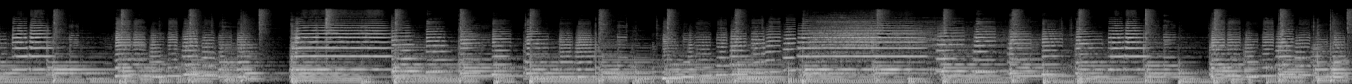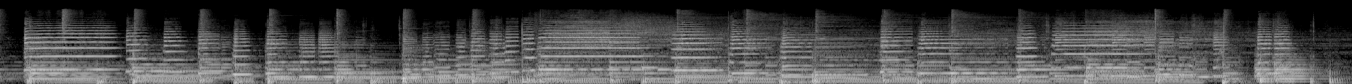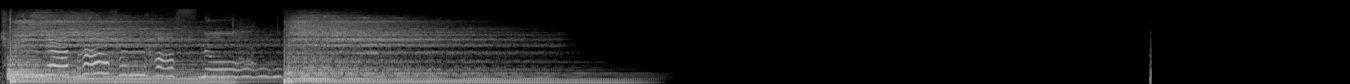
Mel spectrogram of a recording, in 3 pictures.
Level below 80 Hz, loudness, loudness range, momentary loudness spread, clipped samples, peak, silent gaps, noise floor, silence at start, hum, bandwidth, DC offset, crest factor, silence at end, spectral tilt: -38 dBFS; -18 LUFS; 6 LU; 9 LU; under 0.1%; -2 dBFS; none; under -90 dBFS; 0 s; none; 14 kHz; under 0.1%; 18 dB; 7.1 s; -4.5 dB/octave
